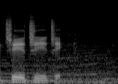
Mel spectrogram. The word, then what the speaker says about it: Chijik: So from my understanding, the way to pronounce it in Korean, because it is a Korean word, is the double Z's. You pronounce each one with like J-I. That's why I say Chijik.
